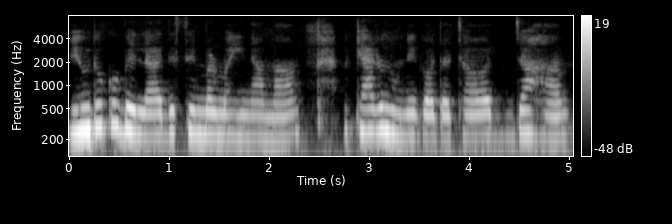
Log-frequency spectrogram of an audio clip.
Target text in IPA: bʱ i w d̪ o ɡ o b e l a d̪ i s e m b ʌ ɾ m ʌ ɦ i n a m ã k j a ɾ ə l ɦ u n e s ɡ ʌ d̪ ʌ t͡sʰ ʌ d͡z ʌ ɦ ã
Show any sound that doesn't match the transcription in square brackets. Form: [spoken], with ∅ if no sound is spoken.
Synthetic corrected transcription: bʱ i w d̪ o [k] o b e l a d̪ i s e m b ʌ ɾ m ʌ ɦ i n a m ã k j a ɾ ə l ɦ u n e [∅] ɡ ʌ d̪ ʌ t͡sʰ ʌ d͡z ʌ ɦ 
